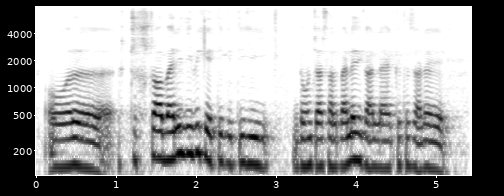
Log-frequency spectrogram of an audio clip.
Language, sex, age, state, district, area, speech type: Dogri, male, 18-30, Jammu and Kashmir, Reasi, rural, spontaneous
